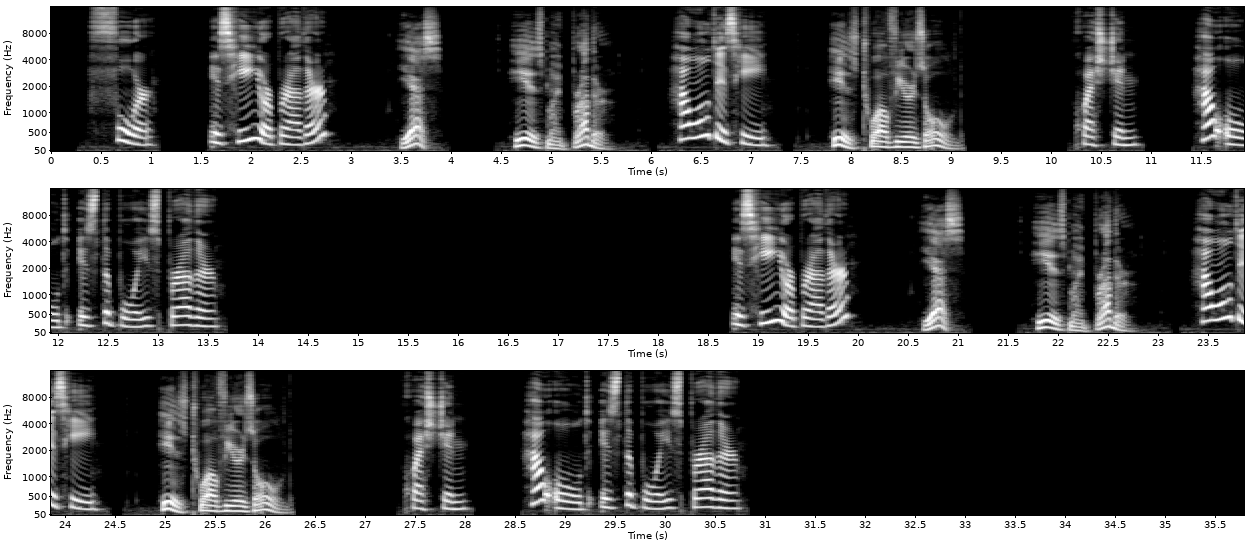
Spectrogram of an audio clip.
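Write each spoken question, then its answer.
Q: How old is the boy's brother?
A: 12 years old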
